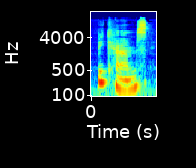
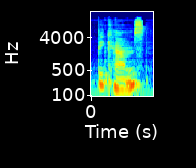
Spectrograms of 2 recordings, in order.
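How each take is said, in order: Both takes have the same delivery.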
